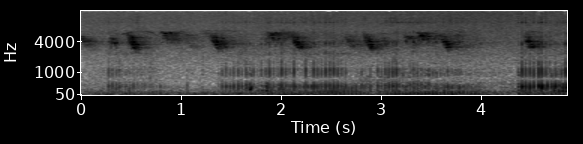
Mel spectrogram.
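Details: Street cat living in an old house, purring steadily: a low, rumbling pulse runs throughout, swelling in bursts, while short high sweeping chirps recur roughly every half second above it.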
